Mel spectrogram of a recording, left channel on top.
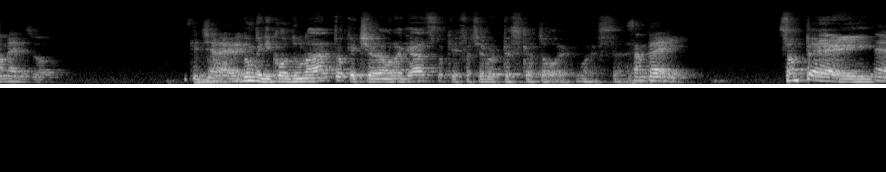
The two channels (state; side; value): silent; right; digital silence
